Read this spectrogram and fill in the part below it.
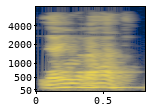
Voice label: leave me alone, albanian gheg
